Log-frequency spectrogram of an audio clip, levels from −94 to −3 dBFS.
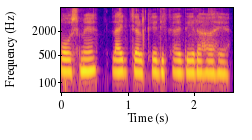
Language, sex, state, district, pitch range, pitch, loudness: Hindi, female, Arunachal Pradesh, Papum Pare, 180-195 Hz, 190 Hz, -16 LUFS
